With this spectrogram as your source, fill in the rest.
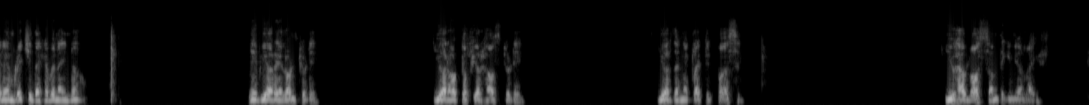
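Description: A man speaks calmly in short phrases over an online call, with pauses between them.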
